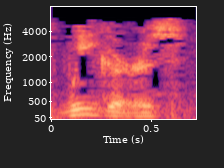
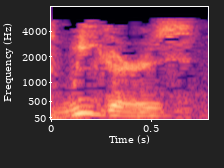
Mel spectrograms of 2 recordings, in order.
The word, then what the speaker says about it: Uyghurs: I can never pronounce their name, but I was told by several of my wonderful friends who listen to the show every hour that it's pronounced Uyghurs. I said Uyghurs. It's Uyghurs, but it's spelled Uyghurs, but it's pronounced Uyghurs, the Muslim minority group in China facing potential genocide.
